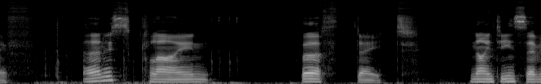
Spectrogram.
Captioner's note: typing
